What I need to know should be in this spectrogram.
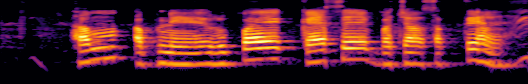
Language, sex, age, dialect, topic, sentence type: Hindi, male, 25-30, Kanauji Braj Bhasha, banking, question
